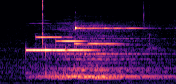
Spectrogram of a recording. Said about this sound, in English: You'll hear that chime go on.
